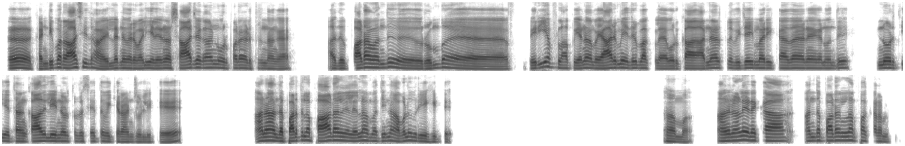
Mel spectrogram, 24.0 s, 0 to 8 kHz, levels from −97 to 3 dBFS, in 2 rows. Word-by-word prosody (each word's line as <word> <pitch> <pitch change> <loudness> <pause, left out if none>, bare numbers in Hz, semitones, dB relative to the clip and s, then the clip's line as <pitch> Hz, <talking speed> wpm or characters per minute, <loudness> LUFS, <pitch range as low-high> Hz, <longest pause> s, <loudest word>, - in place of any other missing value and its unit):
அ - - +6 0.3
கண்டிப்பா 140 +9 +1
ராசி 165 +5 +4
தான் 105 -2 +2
இல்லன்னா, 130 +4 -1
வேற 120 -1 0
வழி 120 +3 -1
இல்ல. 125 +2 +2
ஷாஜகான்னு 150 +3 +2
ஒரு 125 - -10
படம் 135 0 -1
எடுத்திருந்தாங்க. 115 -2 -5 0.7
அது 120 0 -1 0.2
படம் 165 +6 +5
வந்து 160 +4 -2 0.5
ரொம்ப 140 +7 -4 1.2
பெரிய 150 +10 0
ஃபிளாப். 130 -4 -5
ஏனா, 145 +4 +2 0.2
யாருமே 150 +4 +4
எதிர்பார்க்கல. 135 -4 -2
ஒரு 115 - -6
கா 120 - +5 0.2
அந்நேரத்தில 140 +2 -2
விஜய் 140 +2 -1
மாரி 135 -1 +1
கதாநாயகன் 130 -1 0
வந்து 125 +3 -5 0.5
இன்னொருத்திய 140 -1 -1
தன் 120 -2 +1
காதலிய 140 +1 +4
இன்னொருத்தவரோட 125 -2 -4
சேர்த்து 125 0 -5
வைக்கிறான்னு 105 -1 -4
சொல்லிட்டு. 100 -2 -6 1.2
ஆனா, 150 +1 +5
அந்த 135 - +3
படத்தில 160 +5 +2
பாடல்கள்லாம் 155 0 +3
பார்த்தீங்கன்னா, 145 0 -2
அவ்வளோ 145 +5 -2
பெரிய 130 -3 -2
ஹிட். 110 -1 -8 3.0
ஆமா. 105 -4 -4 0.5
அதனால, 155 +4 +3
எனக்கு 160 -2 0 0.6
அந்த 155 +2 -2
படம் 160 +1 +1
எல்லா 170 0 0
பார்க்க 140 -3 -5
ஆரம் 110 -4 -6
135 Hz, 125 wpm, -22 LUFS, 120-150 Hz, 3.0 s, அ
